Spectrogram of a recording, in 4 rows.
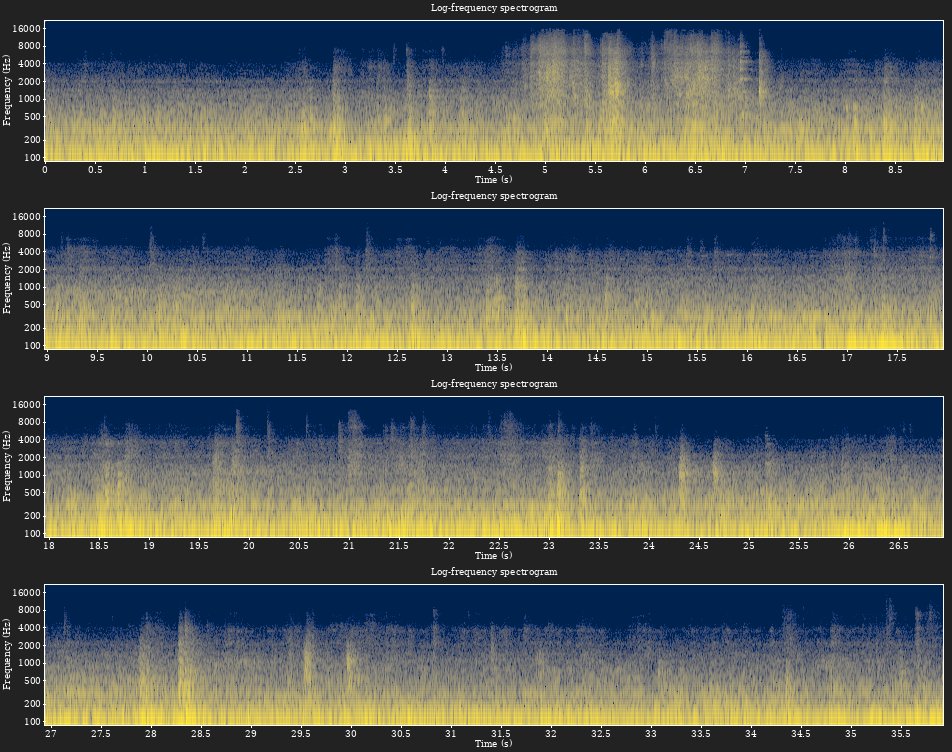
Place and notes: Narrow Gage Train Upper Silesia Poland
21 February 2009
